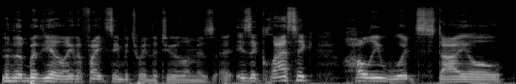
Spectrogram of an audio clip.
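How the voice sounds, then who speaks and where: A man's voice: medium pitch, normal speed. A man hosting a podcast, chatting casually about a film, rambling with lots of fillers, restarts and swearing. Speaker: podcast host.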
